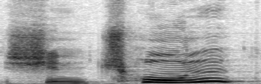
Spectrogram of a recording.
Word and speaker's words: Sinchon: wrong destination that's right be careful of your pronunciation one is shin ton when a shin chon yes the one by yonsei university is shin chon and the one by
